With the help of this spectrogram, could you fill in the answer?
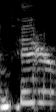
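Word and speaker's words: Poudre: else know of a pooder river i think i've been here a couple times yeah p-o-u-d-r-e it's french p-o-u d-r-e yeah the pooder river yeah anyway so we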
